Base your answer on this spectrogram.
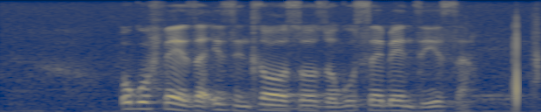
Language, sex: Zulu, male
